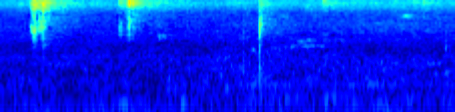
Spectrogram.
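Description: Squirrels gnawing acorns: three short, crisp cracks at uneven spacing within about a second and a half, over a low rumble.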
